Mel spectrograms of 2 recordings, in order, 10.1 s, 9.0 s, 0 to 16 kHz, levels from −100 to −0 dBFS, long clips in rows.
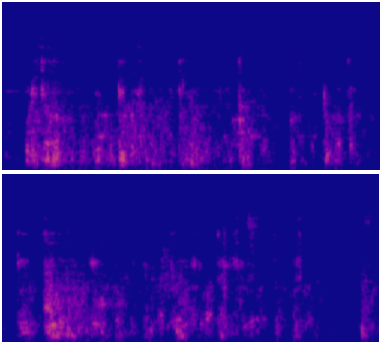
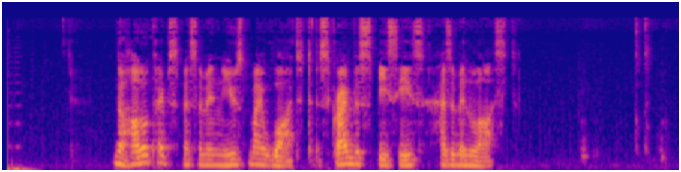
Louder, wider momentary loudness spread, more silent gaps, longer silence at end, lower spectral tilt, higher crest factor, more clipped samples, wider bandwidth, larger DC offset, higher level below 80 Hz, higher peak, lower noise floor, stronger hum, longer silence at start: second, -62 LUFS vs -26 LUFS; about the same, 12 LU vs 10 LU; neither; second, 0.05 s vs 0.2 s; about the same, -4.5 dB/octave vs -4.5 dB/octave; about the same, 24 dB vs 26 dB; neither; second, 6.2 kHz vs 11.5 kHz; neither; second, under -90 dBFS vs -58 dBFS; second, -40 dBFS vs -4 dBFS; first, under -90 dBFS vs -73 dBFS; neither; about the same, 0.05 s vs 0.05 s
